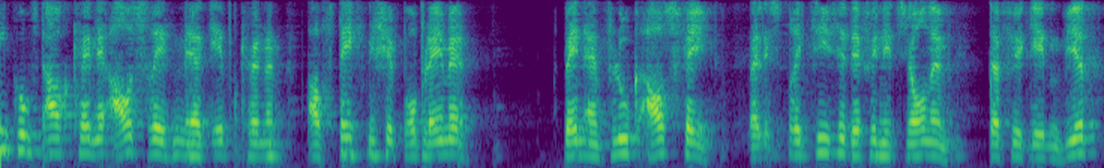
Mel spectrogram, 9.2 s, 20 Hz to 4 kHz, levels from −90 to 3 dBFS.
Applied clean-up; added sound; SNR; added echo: neural mask model DeepFilterNet 3.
